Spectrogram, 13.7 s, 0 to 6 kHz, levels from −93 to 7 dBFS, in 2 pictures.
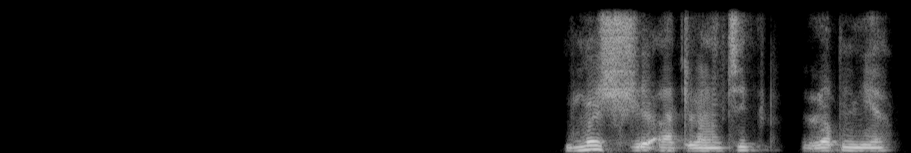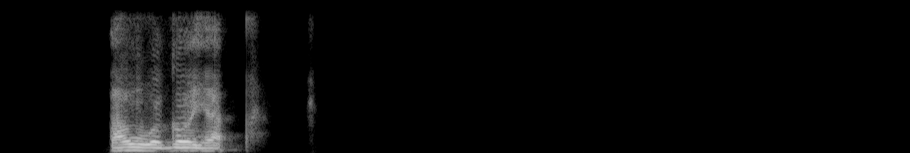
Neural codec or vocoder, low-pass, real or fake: codec, 16 kHz, 2 kbps, FreqCodec, smaller model; 5.4 kHz; fake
